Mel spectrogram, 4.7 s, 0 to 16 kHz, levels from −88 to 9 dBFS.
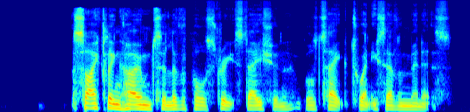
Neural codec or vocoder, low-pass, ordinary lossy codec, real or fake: none; 14.4 kHz; Opus, 32 kbps; real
